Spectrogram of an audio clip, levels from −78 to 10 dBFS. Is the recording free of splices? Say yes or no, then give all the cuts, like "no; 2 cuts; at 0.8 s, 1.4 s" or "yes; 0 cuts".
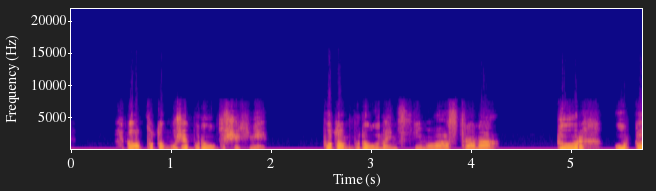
no; 3 cuts; at 1.5 s, 2.8 s, 3.1 s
